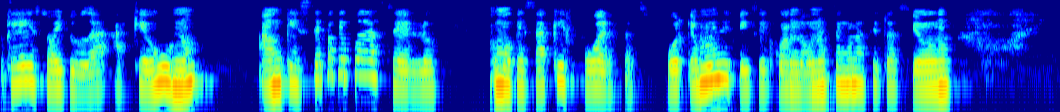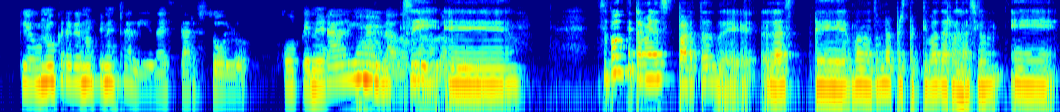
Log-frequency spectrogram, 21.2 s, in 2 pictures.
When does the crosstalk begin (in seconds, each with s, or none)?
14.1 s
